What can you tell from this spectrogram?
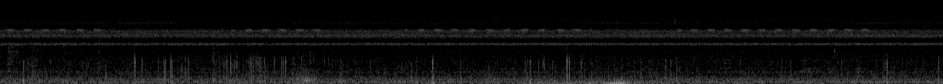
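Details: A night of insect calls around a small fire, high continuous ringing and a pulsed trill running throughout, with fire crackles and a soft low thump near the end.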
